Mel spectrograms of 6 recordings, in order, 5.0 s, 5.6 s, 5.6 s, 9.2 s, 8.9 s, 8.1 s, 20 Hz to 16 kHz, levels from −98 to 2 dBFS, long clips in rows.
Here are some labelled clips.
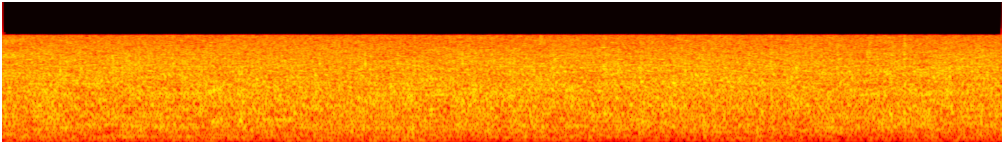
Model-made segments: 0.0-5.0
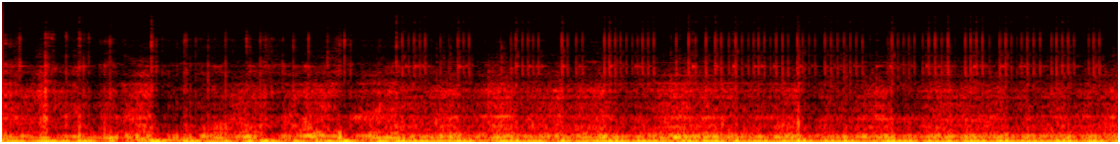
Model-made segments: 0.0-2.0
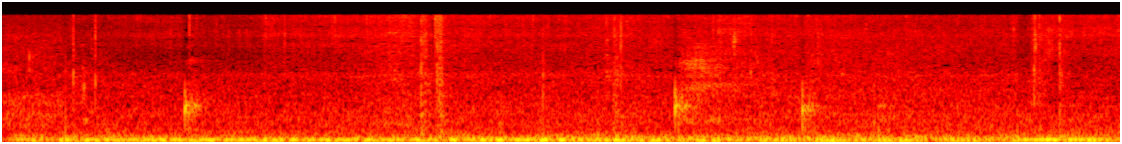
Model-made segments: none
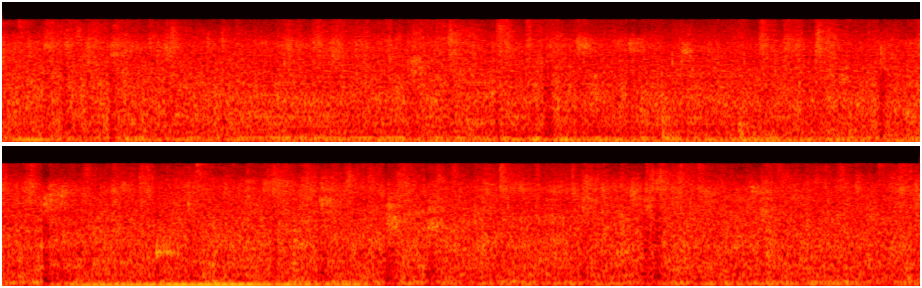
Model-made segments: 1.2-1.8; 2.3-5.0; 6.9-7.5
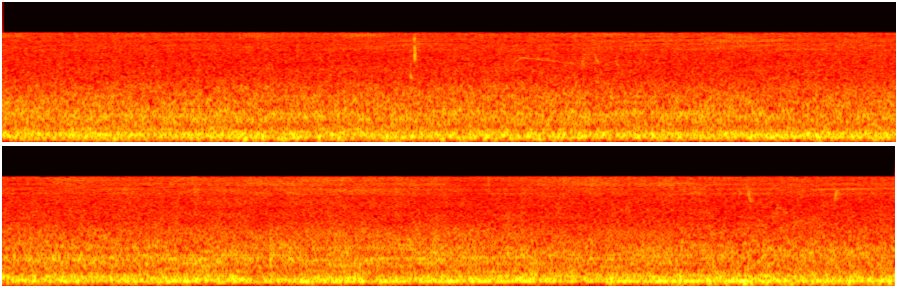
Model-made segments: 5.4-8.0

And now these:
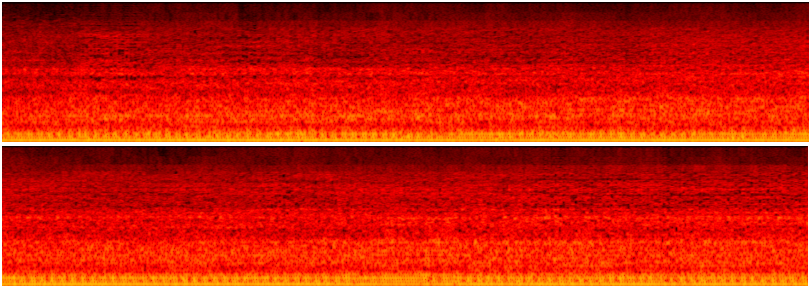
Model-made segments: 2.0-4.1; 5.8-6.3

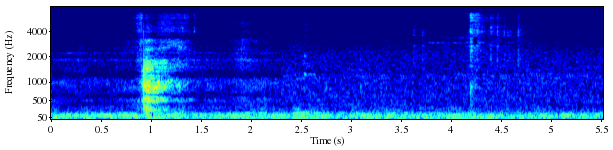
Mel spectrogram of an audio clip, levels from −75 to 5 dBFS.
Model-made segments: 0.0-2.3

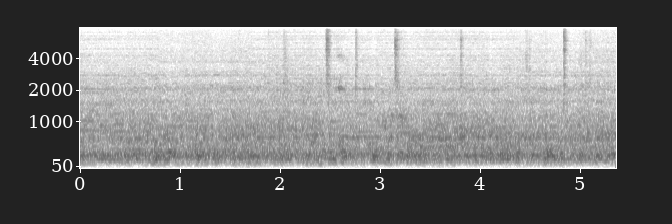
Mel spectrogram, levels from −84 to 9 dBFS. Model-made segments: 0.0-0.8; 1.7-4.4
